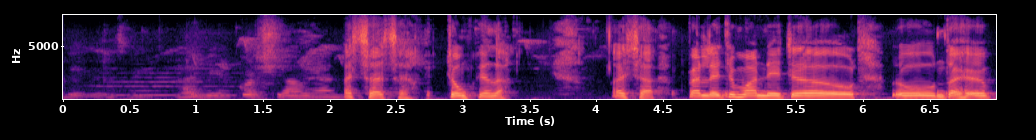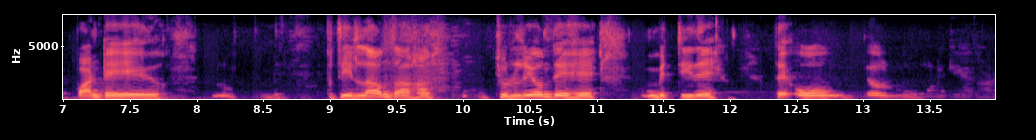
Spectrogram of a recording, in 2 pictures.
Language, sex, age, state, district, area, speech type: Dogri, female, 60+, Jammu and Kashmir, Samba, urban, spontaneous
